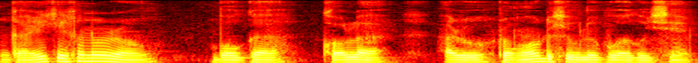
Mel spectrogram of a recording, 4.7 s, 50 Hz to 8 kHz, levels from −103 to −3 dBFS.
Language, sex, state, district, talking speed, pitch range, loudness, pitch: Assamese, male, Assam, Kamrup Metropolitan, 115 wpm, 105-110 Hz, -17 LUFS, 105 Hz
